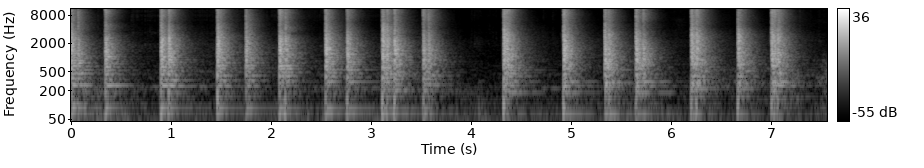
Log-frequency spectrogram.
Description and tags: Queneau Scotch 05
dévidement d'une bande de scotch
